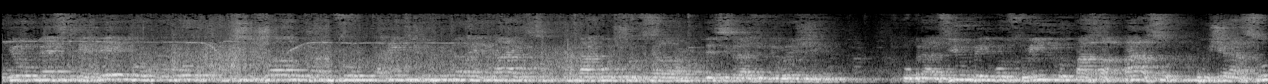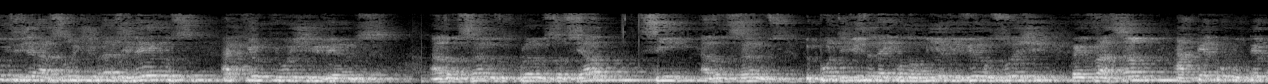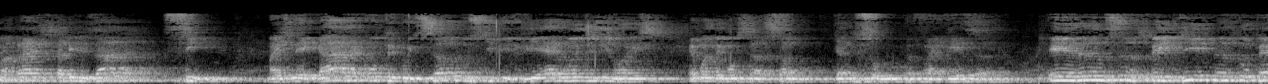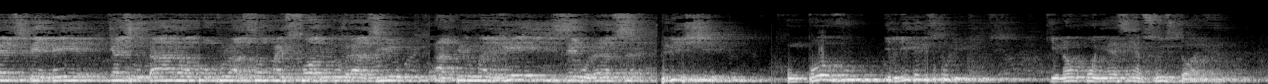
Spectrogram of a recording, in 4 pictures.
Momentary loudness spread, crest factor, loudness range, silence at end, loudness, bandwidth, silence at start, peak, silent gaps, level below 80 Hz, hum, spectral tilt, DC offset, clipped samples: 5 LU; 10 dB; 2 LU; 0 s; -11 LUFS; 11.5 kHz; 0 s; 0 dBFS; none; -46 dBFS; none; -6.5 dB/octave; under 0.1%; under 0.1%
